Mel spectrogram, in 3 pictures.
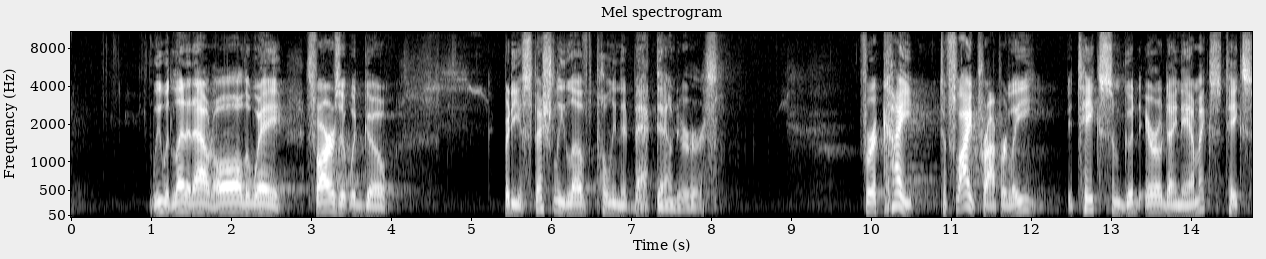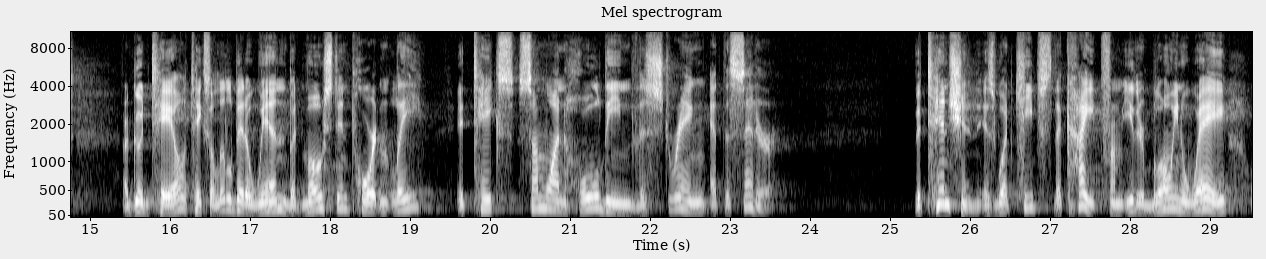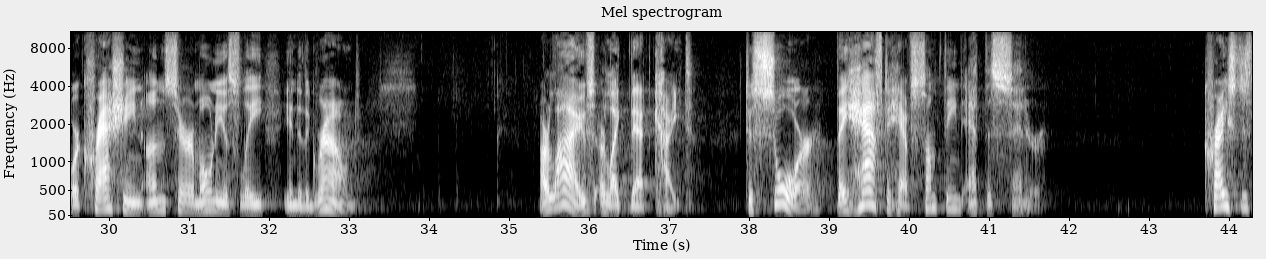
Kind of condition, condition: setting, live audience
